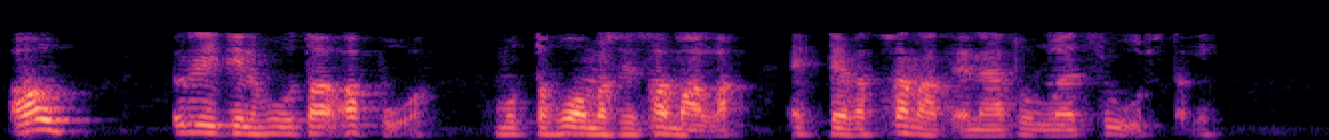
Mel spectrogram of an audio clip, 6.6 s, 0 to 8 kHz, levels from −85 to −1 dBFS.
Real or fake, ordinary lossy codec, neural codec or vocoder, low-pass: real; AAC, 16 kbps; none; 7.2 kHz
